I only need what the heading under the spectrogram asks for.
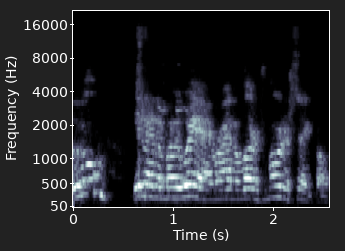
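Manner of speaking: put-on commanding, authoritative voice. Teasing Galen by mimicking how he talks: imitating Galen's commanding voice. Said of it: "Your commanding voice is like".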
